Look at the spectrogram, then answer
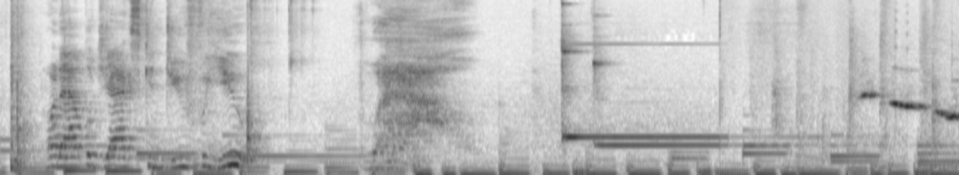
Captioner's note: door bell rings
